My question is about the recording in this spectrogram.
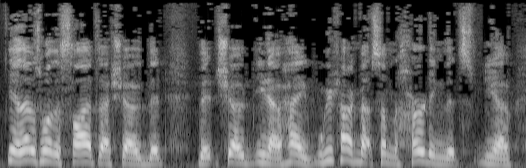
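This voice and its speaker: Middle-aged Southern US man, folksy technical explainer; high-pitched, mellow tone. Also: fairly quick. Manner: folksy, storytelling. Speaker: engine consultant.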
